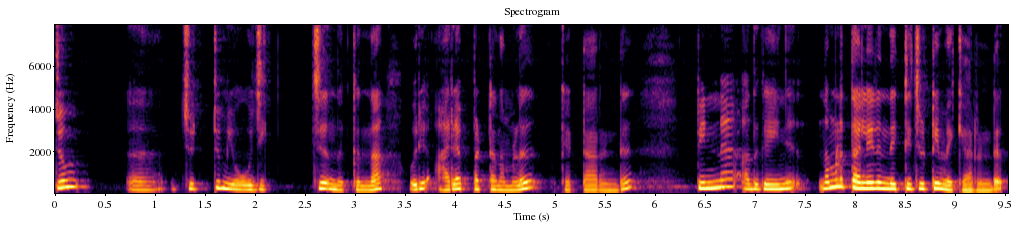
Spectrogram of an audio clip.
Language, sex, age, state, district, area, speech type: Malayalam, female, 18-30, Kerala, Thrissur, urban, spontaneous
